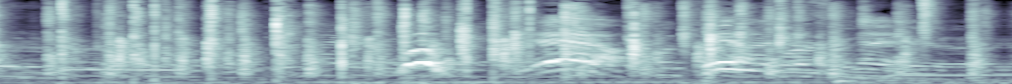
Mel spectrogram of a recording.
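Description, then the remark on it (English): A round of applause: many hands clapping quickly and densely for about five seconds, fairly loud, with a few whooping cheers rising over the clapping midway. “So, ladies and gentlemen, just give your big, let's give all big round of applause”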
